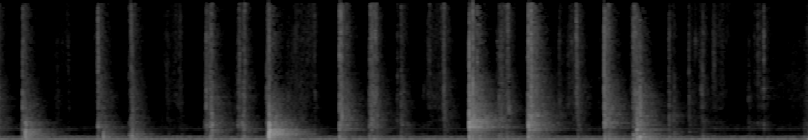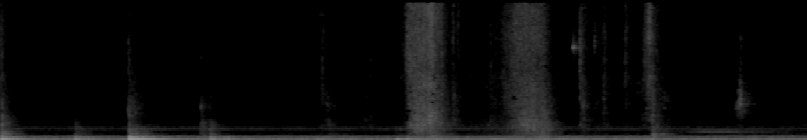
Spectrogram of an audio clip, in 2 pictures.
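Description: A tarot deck being shuffled by hand: quick irregular clicks and slaps of cards against each other for the first several seconds, then a few dull thumps as the deck is set down on the table and cards are handled, over a faint steady hum.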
